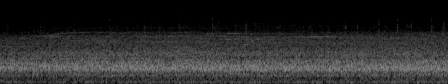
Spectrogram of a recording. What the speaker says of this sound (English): Here comes the Neyland Stadium crowd on fourth down and 2.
